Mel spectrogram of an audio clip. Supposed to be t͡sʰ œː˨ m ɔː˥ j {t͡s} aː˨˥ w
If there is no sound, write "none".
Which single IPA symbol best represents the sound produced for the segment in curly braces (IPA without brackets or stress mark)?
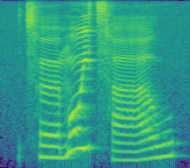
t͡sʰ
